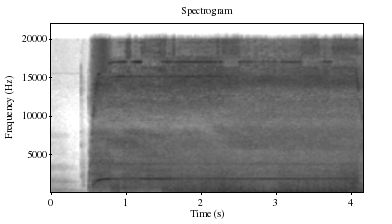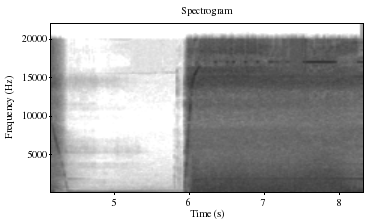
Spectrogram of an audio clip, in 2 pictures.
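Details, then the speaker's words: Brand-new Dyson V10 Cyclone Absolute stick vacuum: steady high motor whine, then after trigger release a brief low hollow boing-like ringing as the motor winds down; suction fine, owner suspects filter area or new rubber resonance. "yeah just a little boying noise something sounds like something the filter area or maybe rubber is adjust new packaging new materials has just gotta wear in or something I'm not too sure it's basically just a little boy noise it seems to work fine got good suction everything else"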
